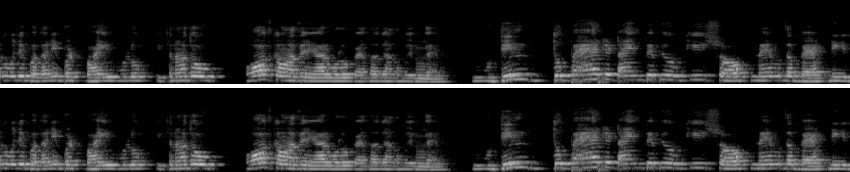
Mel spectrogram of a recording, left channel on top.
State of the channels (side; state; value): both; normal; correlation 0.95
